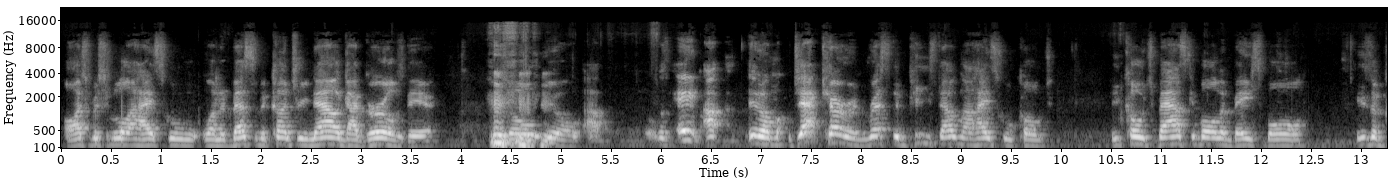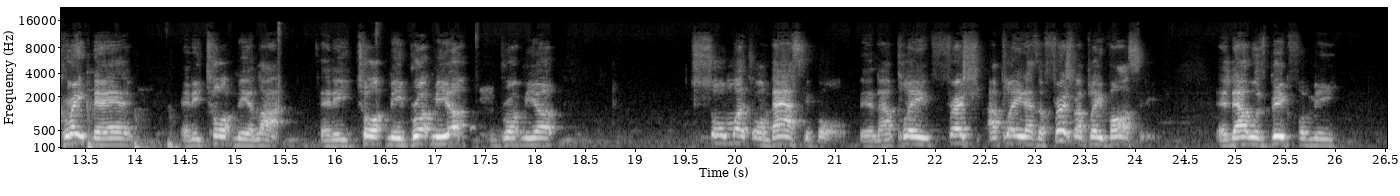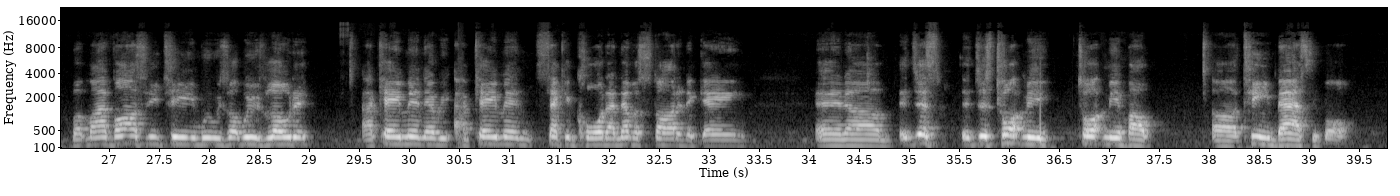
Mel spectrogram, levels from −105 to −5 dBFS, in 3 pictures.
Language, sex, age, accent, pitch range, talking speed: English, male, 40-59, American, 135-185 Hz, 180 wpm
